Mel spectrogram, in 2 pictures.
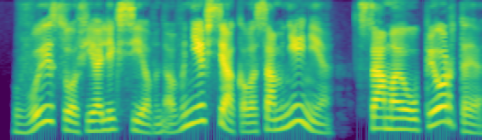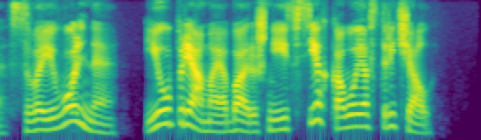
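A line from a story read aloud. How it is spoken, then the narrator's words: Growling. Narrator (Russian): прорычал пристав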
